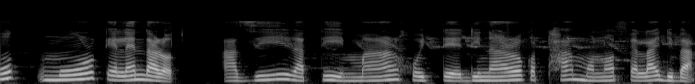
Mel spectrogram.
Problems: constant background noise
